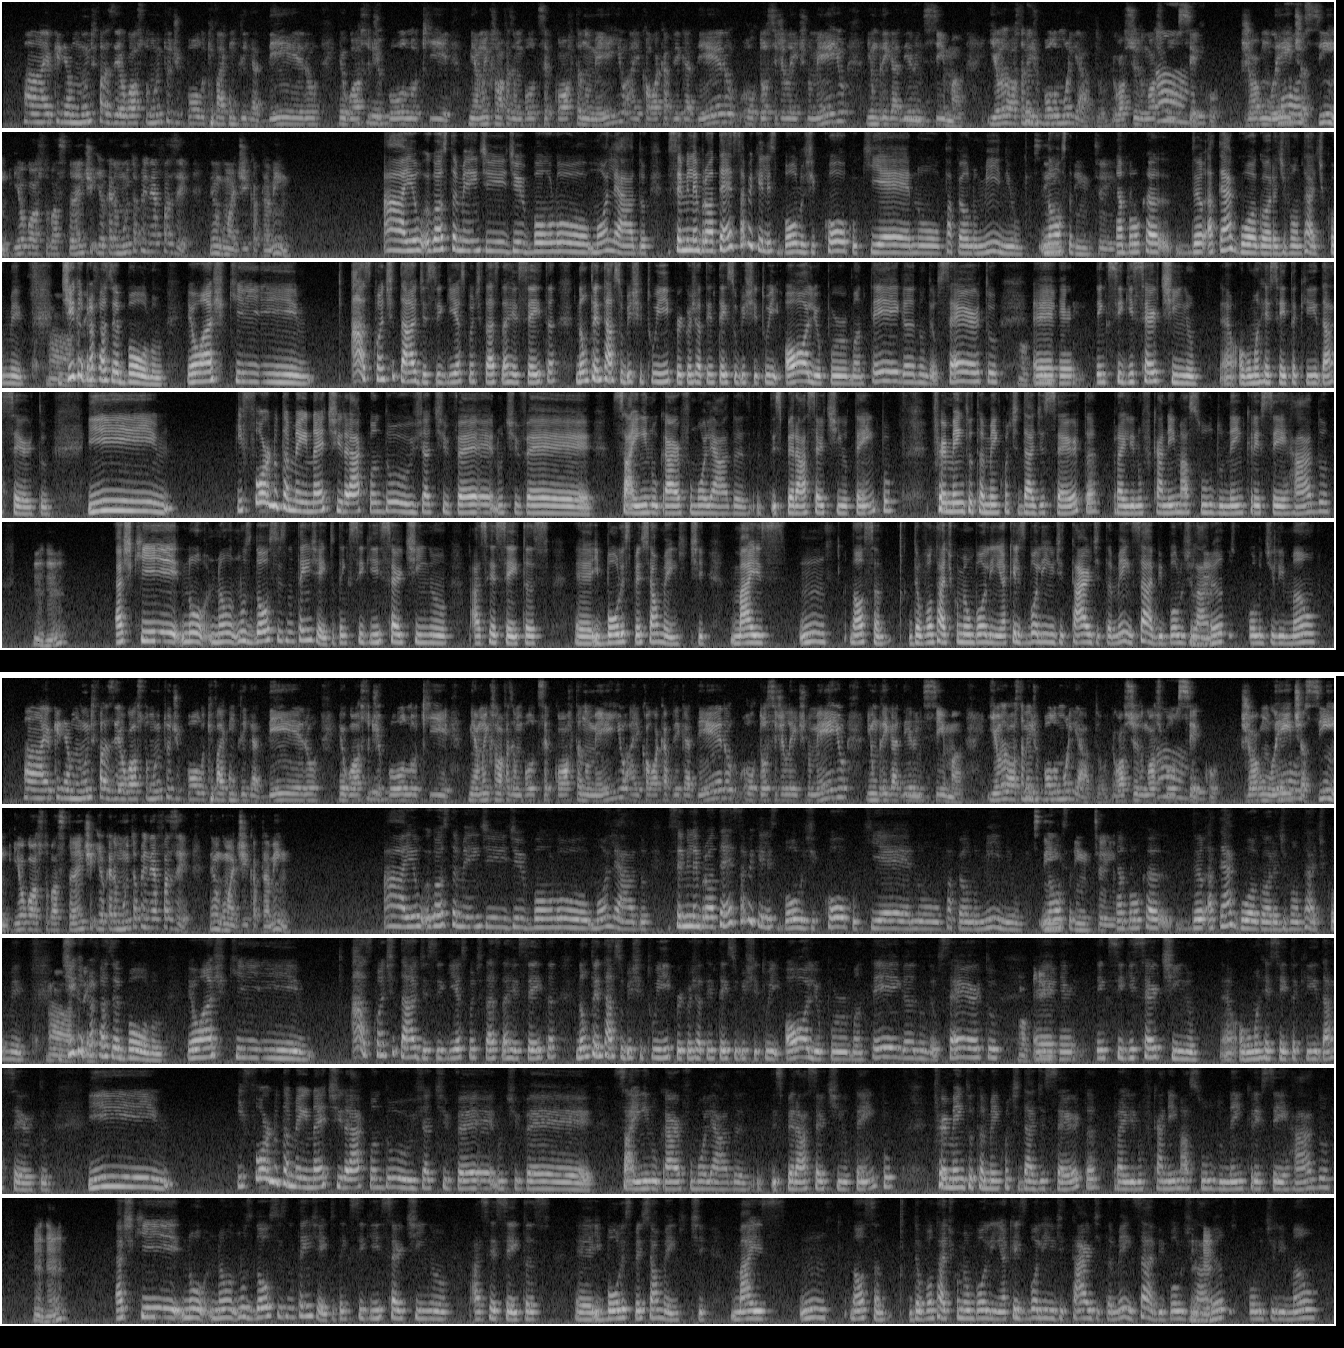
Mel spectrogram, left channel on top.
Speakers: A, on the right; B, on the left.
A: Ah, eu queria muito fazer. Eu gosto muito de bolo que vai com brigadeiro. Eu gosto
B: <laughs>
A: de bolo que minha mãe costuma fazer um bolo que você corta no meio, aí coloca brigadeiro ou doce de leite no meio e um brigadeiro
B: Uhum.
A: em cima. E eu gosto também
B: Uhum.
A: de bolo molhado. Eu gosto de, não gosto
B: Ai,
A: de bolo seco. Joga um leite
B: nossa.
A: assim, eu gosto bastante e eu quero muito aprender a fazer. Tem alguma dica para mim?
B: Ah, eu, eu gosto também de, de bolo molhado. Você me lembrou até, sabe aqueles bolos de coco que é no papel alumínio?
A: Sim,
B: Nossa,
A: sim, sei.
B: Minha boca deu até aguou agora de vontade de comer.
A: Ah,
B: Dica
A: sim.
B: para fazer bolo. Eu acho que ah, as quantidades, seguir as quantidades da receita, não tentar substituir, porque eu já tentei substituir óleo por manteiga, não deu certo.
A: Ok.
B: É, tem que seguir certinho, é, alguma receita que dá certo. E e forno também, né? Tirar quando já tiver, não tiver saindo o garfo molhado, esperar certinho o tempo. Fermento também, quantidade certa, para ele não ficar nem maçudo, nem crescer errado.
A: Uhum,
B: Acho que no, no- nos doces não tem jeito, tem que seguir certinho as receitas, é, e bolo especialmente. Mas, hum, nossa, deu vontade de comer um bolinho. Aqueles bolinhos de tarde também, sabe? Bolo de
A: uhum.
B: laranja, bolo de limão.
